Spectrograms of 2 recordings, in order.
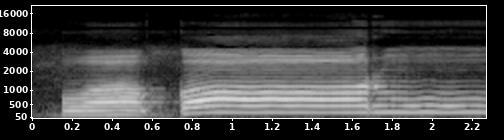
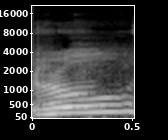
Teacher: ru panjang, 2 ketukan ya, panjang 2 ketukan karena ada waw mati diawali dengan dhammah, atau waw mati, ada waw mati sebelumnya itu ada dhammah, begitu. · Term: mad tabi'i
